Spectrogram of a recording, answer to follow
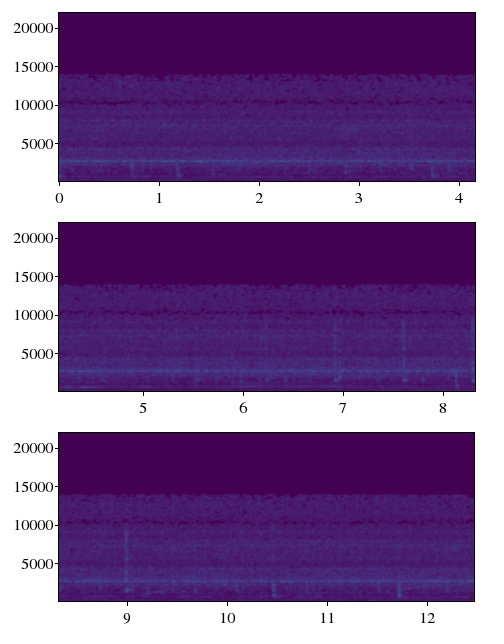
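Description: Near silence: room tone with a faint steady hum and a few faint, irregular ticks.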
